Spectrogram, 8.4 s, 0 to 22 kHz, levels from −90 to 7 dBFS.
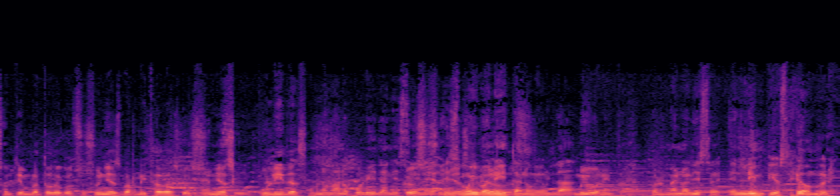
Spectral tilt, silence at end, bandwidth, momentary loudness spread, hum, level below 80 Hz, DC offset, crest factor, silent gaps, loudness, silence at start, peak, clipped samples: -6 dB/octave; 0 s; 15 kHz; 8 LU; none; -44 dBFS; under 0.1%; 16 dB; none; -23 LUFS; 0 s; -6 dBFS; under 0.1%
